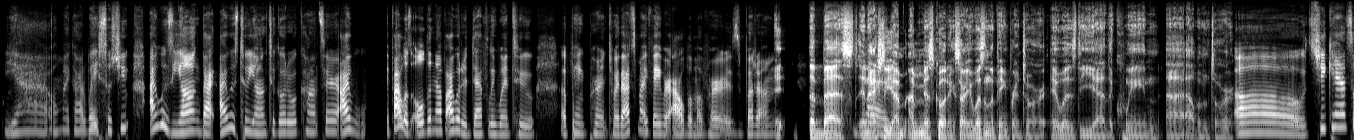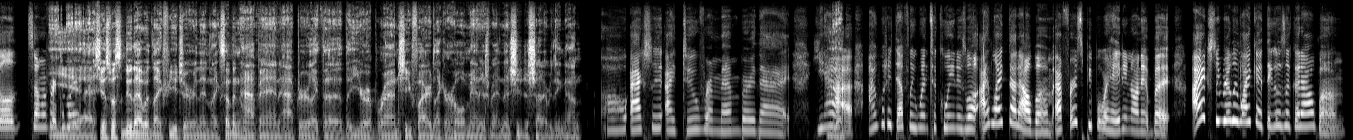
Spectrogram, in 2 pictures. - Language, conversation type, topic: English, unstructured, What live performance moments—whether you were there in person or watching live on screen—gave you chills, and what made them unforgettable?
- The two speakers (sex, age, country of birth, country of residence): female, 25-29, United States, United States; male, 40-44, United States, United States
- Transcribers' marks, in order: tapping; drawn out: "Oh"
